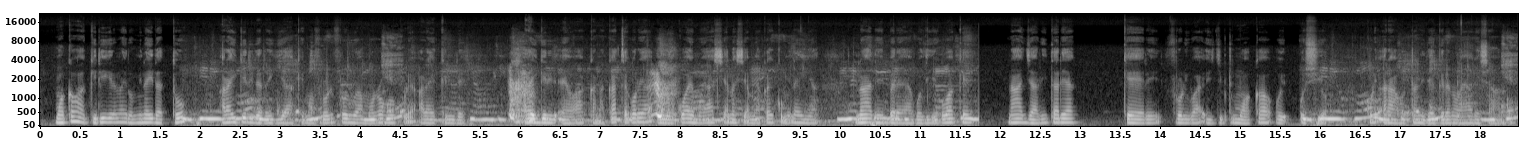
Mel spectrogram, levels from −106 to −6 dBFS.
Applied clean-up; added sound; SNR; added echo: none; Sneeze; 0 dB; none.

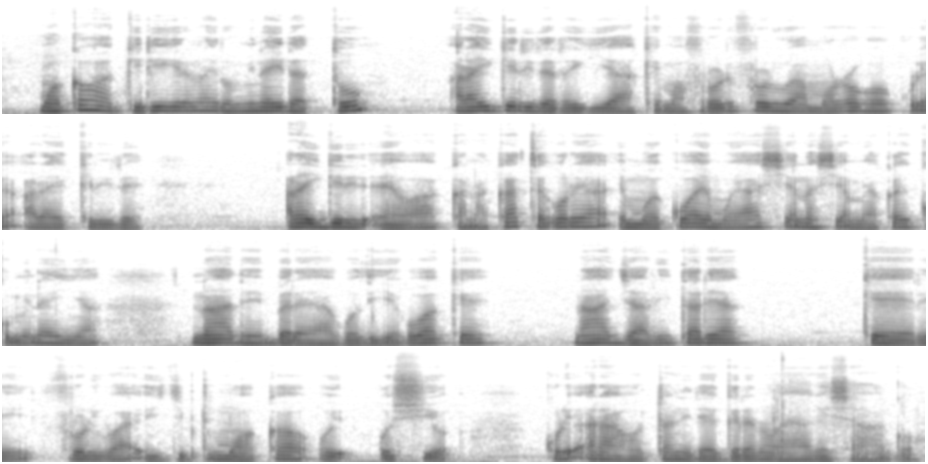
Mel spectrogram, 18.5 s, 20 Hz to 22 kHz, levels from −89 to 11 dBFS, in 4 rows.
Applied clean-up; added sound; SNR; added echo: none; none; none; none.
